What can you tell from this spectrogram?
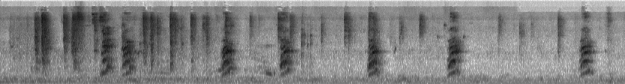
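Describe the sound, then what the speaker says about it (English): Several dogs bark in short, spaced yelps with a few whiny whimpers between, fairly close, over a low steady background hum. "y'all can just hear dogs for a minute"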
